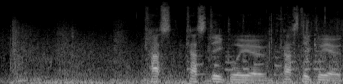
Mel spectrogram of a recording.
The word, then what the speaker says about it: Castiglione: It's not even Castiglione, but that's how I'm saying it now. Castiglione. There you go. That's how you say it.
